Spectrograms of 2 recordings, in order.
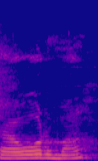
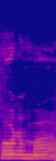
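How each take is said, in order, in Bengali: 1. শব্দটি একটু লম্বা করে বলা হয়, যেমন shawarma। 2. শব্দটি ছোট করে বলা হয়, যেমন sharma। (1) "আরবিতে বলে শাওরমা" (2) "আমরা ইংলিশ ও বাংলায় বলি শর্মা"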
